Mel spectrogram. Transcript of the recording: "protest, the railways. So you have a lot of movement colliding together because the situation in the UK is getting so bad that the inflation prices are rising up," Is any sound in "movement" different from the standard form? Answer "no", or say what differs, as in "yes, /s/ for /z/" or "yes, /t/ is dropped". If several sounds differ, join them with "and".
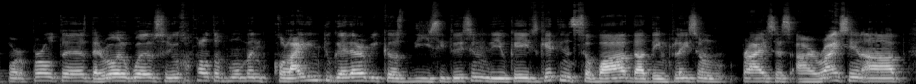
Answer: yes, /v/ is dropped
